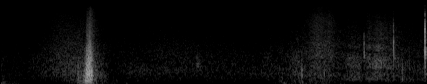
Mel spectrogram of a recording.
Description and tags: Throwing clothes on the floor #2
Throwing some pieces of clothes on the floor.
